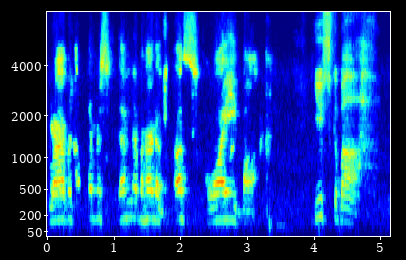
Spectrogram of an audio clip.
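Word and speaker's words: Usquaebach: I've never heard of Usquoy Bach. Usquoy.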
